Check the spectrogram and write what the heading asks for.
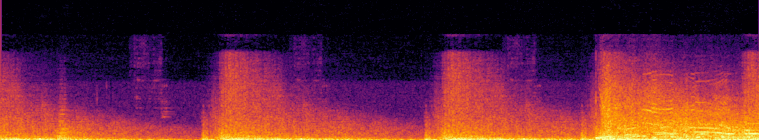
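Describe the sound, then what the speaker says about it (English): Mortar rounds landing in the Close Combat III wartime strategy game, three or four heavy booming impacts in sequence, each a sharp blast trailing into rumble, set against continuous battle noise. "Drop more mortars on these guys."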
